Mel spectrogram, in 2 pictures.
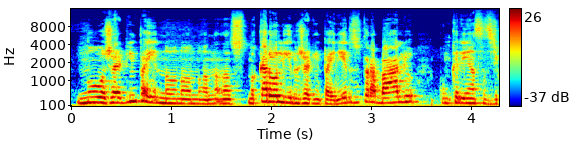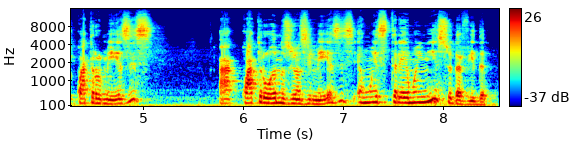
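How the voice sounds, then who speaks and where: A woman's voice: on the low side, fairly quick, slight background noise. A school director from Brazil, a guest on a radio interview. She explains in long, earnest runs and often restarts her sentences. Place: radio studio.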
